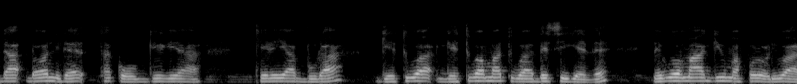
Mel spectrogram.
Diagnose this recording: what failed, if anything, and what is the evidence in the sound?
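Codec stage: AMR wideband (HD Voice) codec damage throughout the speech. It sounds rough and raspy, with nothing above 7.3 kHz, which points to one of AMR-WB's lowest bitrates, around 8.85 kbit/s.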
